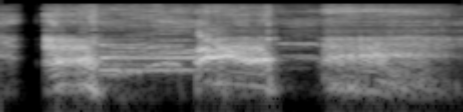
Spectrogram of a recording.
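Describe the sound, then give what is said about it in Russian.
Hoarse, rasping coughs from an undead lich: three rough, throaty bursts in quick succession, loud and alone. “Лич попытался было улыбнуться, но вновь закашлялся.”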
